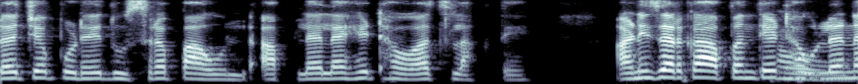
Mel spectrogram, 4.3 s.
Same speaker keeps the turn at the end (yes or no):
yes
